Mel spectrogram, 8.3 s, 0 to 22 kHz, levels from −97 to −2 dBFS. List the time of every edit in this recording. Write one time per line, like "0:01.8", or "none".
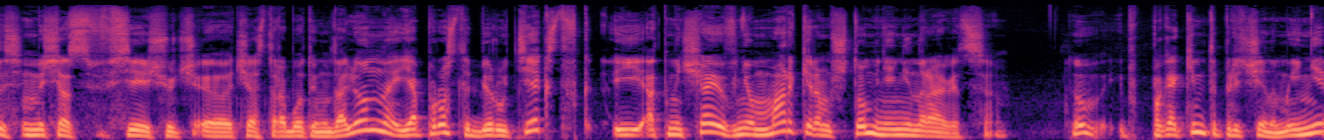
none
